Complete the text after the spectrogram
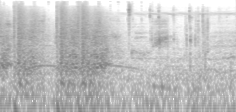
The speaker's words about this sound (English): Let me shoot this guy in the mouth. Take him down!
